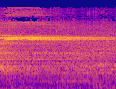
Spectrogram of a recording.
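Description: A referee's whistle blown in one long, high, steady blast that fades out about a second and a half in, over the general noise of a sports hall.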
